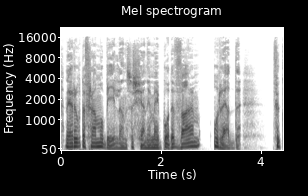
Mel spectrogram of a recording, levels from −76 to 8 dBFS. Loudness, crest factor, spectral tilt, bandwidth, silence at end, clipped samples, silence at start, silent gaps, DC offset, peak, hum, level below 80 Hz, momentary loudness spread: -16 LUFS; 16 dB; -5.5 dB/octave; 16.5 kHz; 0.05 s; under 0.1%; 0 s; none; under 0.1%; 0 dBFS; none; -30 dBFS; 9 LU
